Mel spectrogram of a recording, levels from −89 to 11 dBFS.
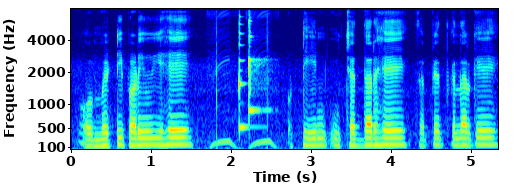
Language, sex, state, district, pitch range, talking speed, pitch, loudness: Hindi, male, Bihar, Araria, 140-155 Hz, 135 wpm, 145 Hz, -28 LUFS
